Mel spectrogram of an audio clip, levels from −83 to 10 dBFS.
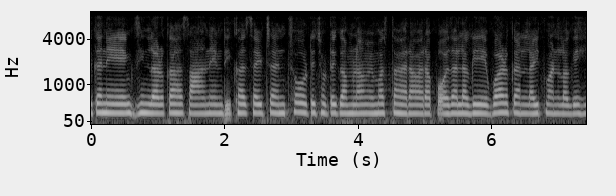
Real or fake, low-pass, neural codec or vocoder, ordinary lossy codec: fake; 7.2 kHz; codec, 16 kHz, 2 kbps, X-Codec, HuBERT features, trained on LibriSpeech; Opus, 32 kbps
